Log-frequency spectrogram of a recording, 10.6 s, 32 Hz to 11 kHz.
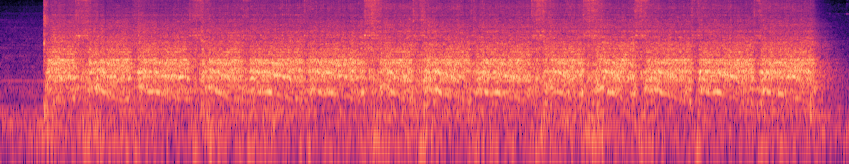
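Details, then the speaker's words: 1957 Ford Thunderbird, 312 Y-block V8 off the road 35 years, cold with choke closed and battery charger on: starter churns about one beat a second without catching while leaking fuel; owner suspects it isn't getting enough fuel. "We are leaking fuel. No, maybe it'll come around, who knows. But I'm wondering if it's just not getting enough fuel. Needs an extra drink."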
